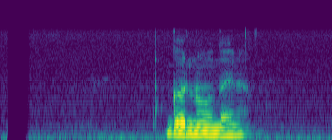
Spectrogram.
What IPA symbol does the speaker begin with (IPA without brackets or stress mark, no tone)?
ɡ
